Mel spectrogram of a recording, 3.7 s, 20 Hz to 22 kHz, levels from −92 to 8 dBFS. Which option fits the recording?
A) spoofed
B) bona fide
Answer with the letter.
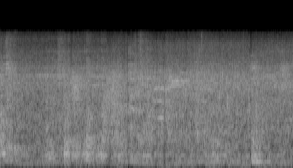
B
